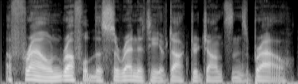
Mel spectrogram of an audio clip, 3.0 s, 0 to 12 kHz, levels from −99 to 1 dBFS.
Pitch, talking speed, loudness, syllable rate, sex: 105 Hz, 180 wpm, -20 LUFS, 5.3 syllables/s, male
